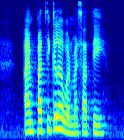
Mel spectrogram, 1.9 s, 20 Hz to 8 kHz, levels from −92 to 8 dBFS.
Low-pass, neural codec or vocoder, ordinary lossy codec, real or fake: none; none; none; real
